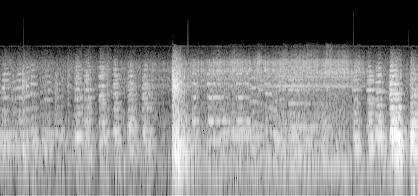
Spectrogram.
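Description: Dance band music: short clipped notes, then a loud crash about three and a half seconds in that opens into a held chord, with clipped notes returning near the end.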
